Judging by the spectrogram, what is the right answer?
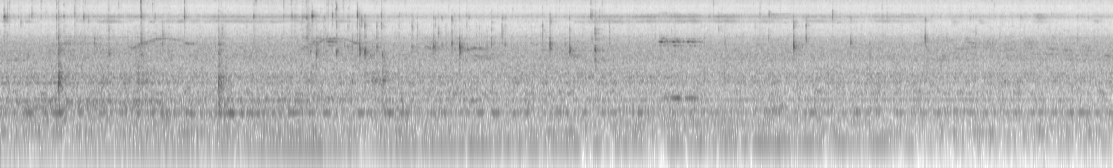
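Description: Potato tikkis frying in hot oil in a pan: a steady sizzle with small scattered pops and crackles.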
